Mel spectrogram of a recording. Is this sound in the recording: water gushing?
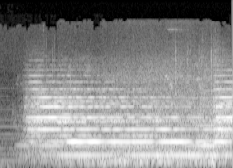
no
